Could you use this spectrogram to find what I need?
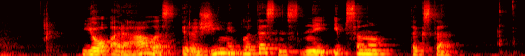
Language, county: Lithuanian, Telšiai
